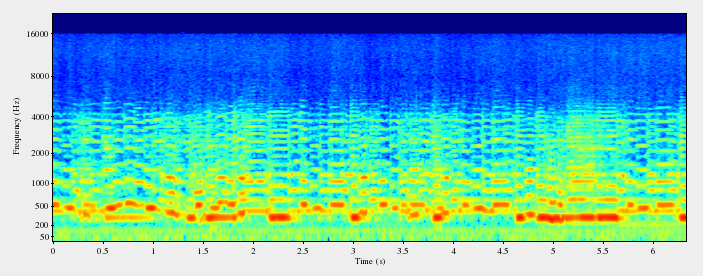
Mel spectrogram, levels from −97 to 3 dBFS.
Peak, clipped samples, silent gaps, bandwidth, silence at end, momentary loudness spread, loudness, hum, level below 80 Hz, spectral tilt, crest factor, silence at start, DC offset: -4 dBFS; under 0.1%; none; 5.8 kHz; 0 s; 7 LU; -18 LUFS; none; -44 dBFS; -6.5 dB/octave; 12 dB; 0 s; under 0.1%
